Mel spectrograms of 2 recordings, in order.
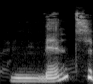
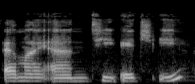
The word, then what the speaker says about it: Minthe: wonderful river sea nymph called Mint, but it's spelled a really interesting way. It's Minthe.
